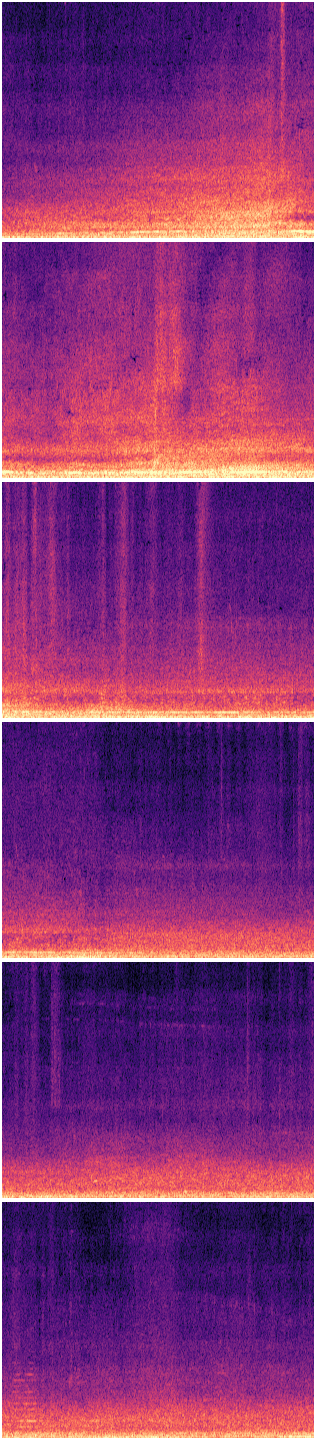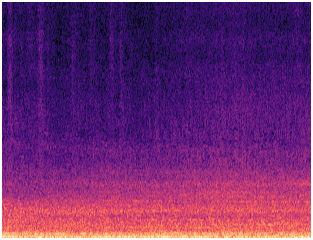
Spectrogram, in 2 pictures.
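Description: City street traffic: motor vehicles passing on the roadway, loudest over the first third. One engine hum rises in pitch over the first few seconds, then holds steady and fades out about halfway through, over a constant low traffic rumble.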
